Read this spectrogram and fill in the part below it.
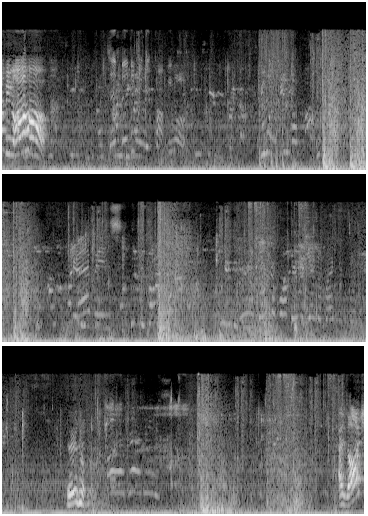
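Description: Wooden walls and ramps snap into place with quick knocks.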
